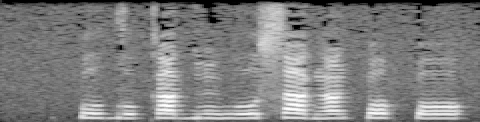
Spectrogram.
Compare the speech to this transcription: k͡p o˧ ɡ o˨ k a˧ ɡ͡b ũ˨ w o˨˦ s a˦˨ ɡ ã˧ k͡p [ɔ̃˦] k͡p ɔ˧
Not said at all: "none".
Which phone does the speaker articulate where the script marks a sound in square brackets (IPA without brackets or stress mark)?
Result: ɔ˦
